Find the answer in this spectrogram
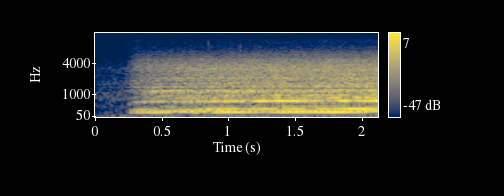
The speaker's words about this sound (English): The shift change whistle still sounds four times a day in Corning, New York. Though these days, the whistle mostly reminds Corning Incorporated's office workers and researchers that it's time for lunch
